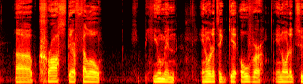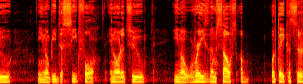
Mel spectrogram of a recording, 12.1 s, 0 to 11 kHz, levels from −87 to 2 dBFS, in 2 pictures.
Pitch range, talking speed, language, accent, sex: 90-105 Hz, 135 wpm, English, American, male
